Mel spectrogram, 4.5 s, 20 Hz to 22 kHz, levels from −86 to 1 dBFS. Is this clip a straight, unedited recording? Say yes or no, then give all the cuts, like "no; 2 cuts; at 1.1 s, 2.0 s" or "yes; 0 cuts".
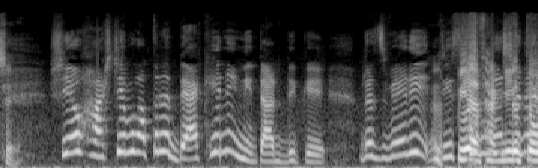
yes; 0 cuts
